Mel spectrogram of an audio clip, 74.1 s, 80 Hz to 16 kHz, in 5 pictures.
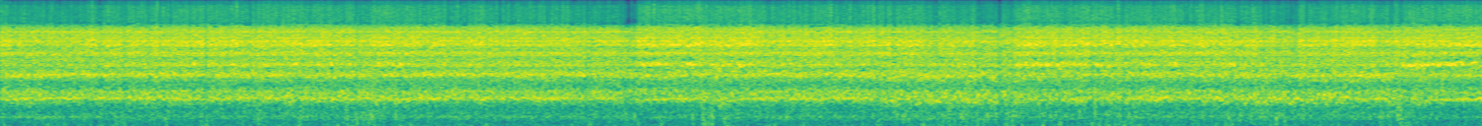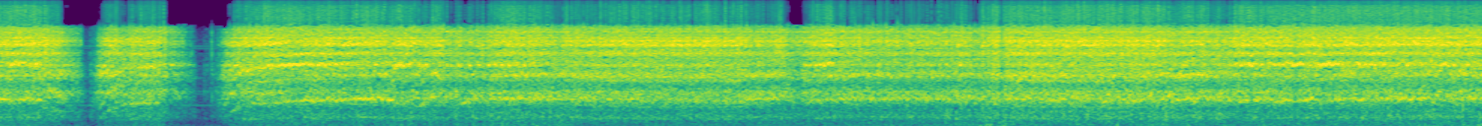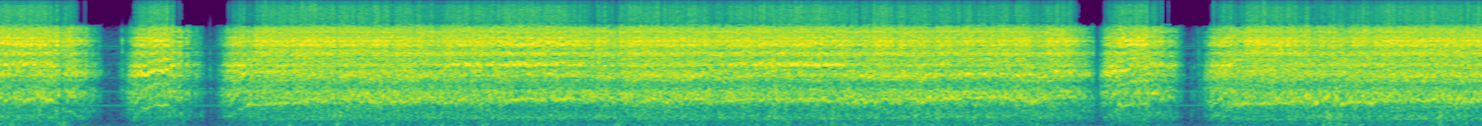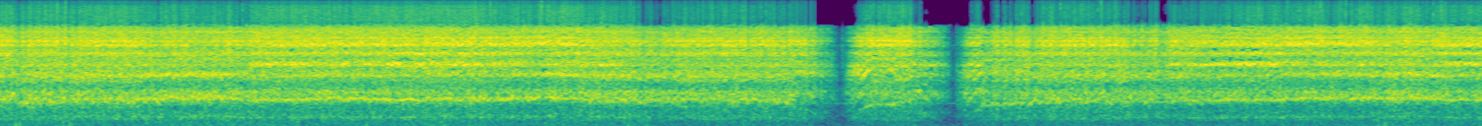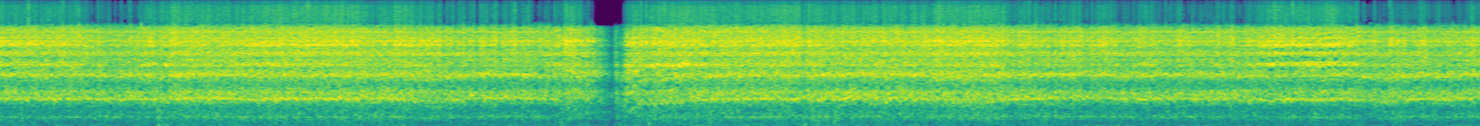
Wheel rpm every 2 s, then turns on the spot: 230, 230, 230, 230, 220, 220, 220, 180, 110, 210, 210, 220, 220, 210, 210, 70, 170, 210, 210, 220, 90, 170, 210, 220, 210, 210, 120, 160, 210, 230, 230, 230, 160, 210, 220, 230, 220.
none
